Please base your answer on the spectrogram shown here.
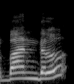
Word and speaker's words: bundle: Bundle, bacanya bundle bukan bandel nakal ya.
